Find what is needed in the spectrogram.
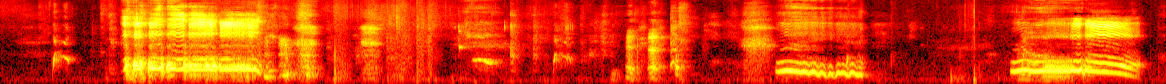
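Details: Child's bursts of giggling broken by short, sudden catches of breath; hiccups between laughs.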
